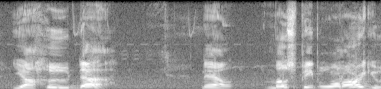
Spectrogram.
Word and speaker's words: Judah: our English we say juda which is totally inaccurate because there's no J sound in ancient Hebrew but the word Judah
